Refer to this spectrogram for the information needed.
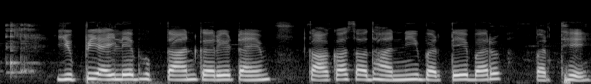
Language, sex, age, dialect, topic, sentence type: Chhattisgarhi, female, 25-30, Central, banking, question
